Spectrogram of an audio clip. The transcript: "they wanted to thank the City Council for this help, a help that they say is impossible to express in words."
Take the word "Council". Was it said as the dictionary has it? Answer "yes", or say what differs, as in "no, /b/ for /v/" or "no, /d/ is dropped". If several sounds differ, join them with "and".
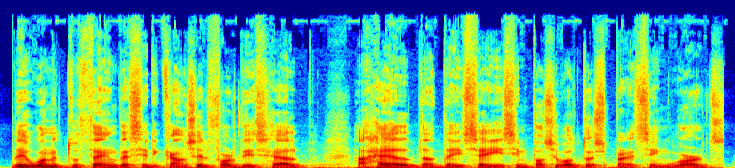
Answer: yes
